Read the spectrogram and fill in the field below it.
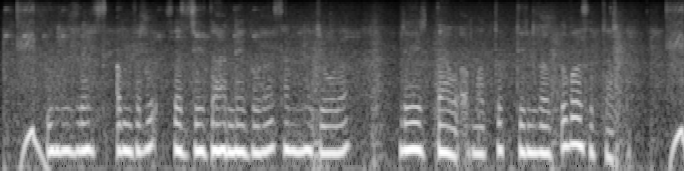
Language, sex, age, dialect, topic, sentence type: Kannada, female, 46-50, Northeastern, agriculture, statement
